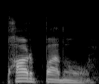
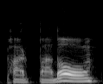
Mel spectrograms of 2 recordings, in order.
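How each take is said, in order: First: The stress is on the first syllable. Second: The stress is on the last syllable. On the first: The speaker calls it right. "put the stress on this A. So you say párpado" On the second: The speaker calls it wrong. "You don't stress the O. You don't say párpado"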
